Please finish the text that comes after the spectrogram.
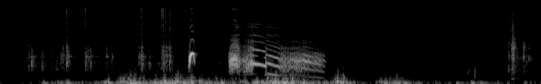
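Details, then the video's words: Chinese francolin used as a decoy: faint ticking notes, then a sharp yelp and a long hoarse, wavering note. Muffled bumping and rustling sounds around it. "Chim đa đa mồi"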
